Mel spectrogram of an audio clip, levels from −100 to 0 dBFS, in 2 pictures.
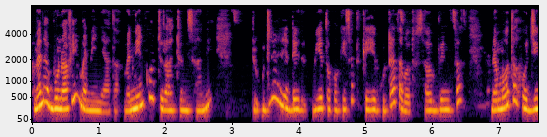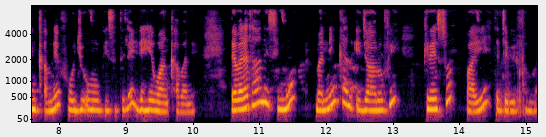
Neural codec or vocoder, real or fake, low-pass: none; real; 7.2 kHz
